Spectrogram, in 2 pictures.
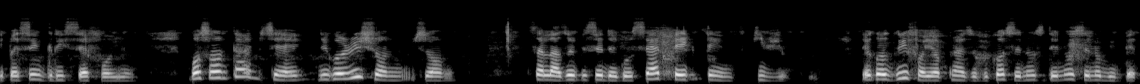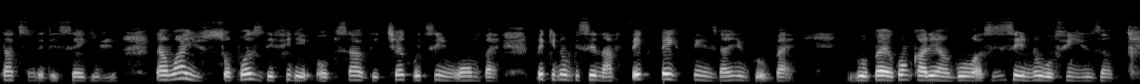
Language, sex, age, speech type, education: Nigerian Pidgin, female, 15-29, spontaneous, secondary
